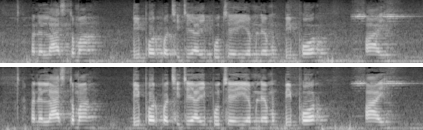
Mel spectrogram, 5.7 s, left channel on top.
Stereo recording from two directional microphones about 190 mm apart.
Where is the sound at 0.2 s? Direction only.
65° right (ahead or behind).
